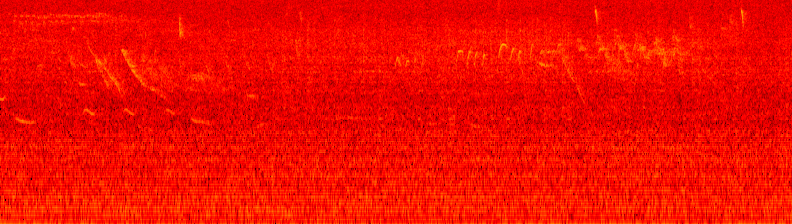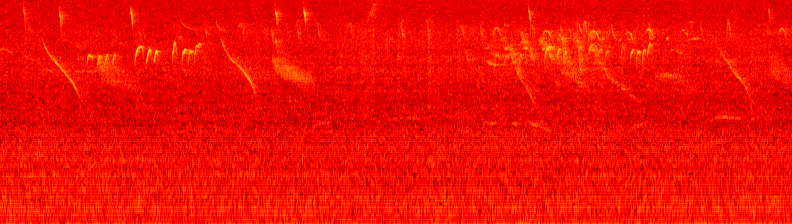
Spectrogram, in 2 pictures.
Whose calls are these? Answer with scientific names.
Icterus chrysater, Tiaris olivaceus, Todirostrum cinereum, Myioborus miniatus, Zonotrichia capensis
